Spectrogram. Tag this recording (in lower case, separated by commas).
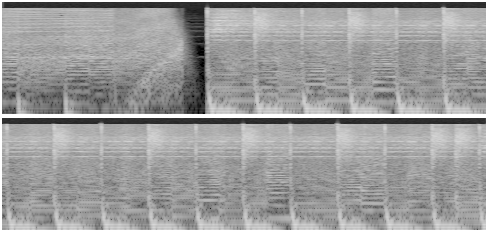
music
